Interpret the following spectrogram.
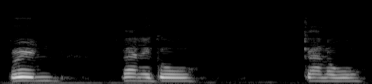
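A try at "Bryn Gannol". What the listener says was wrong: You did say that. It's not flannel. There's a bloody N in it and a G.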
